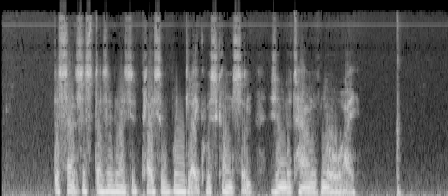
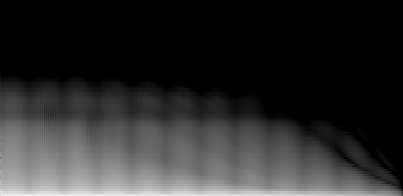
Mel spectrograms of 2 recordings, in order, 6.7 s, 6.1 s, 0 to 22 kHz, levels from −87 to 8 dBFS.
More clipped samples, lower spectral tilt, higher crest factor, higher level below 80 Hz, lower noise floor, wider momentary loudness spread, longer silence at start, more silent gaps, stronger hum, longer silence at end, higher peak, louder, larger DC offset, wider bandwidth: first, 0.1% vs under 0.1%; second, -4.5 dB/octave vs -13 dB/octave; about the same, 8 dB vs 6 dB; second, -28 dBFS vs -6 dBFS; about the same, -34 dBFS vs -32 dBFS; second, 10 LU vs 17 LU; about the same, 0.05 s vs 0 s; neither; neither; second, 0.3 s vs 0.45 s; about the same, 0 dBFS vs 0 dBFS; first, -8 LUFS vs -12 LUFS; neither; first, 17.5 kHz vs 1.6 kHz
